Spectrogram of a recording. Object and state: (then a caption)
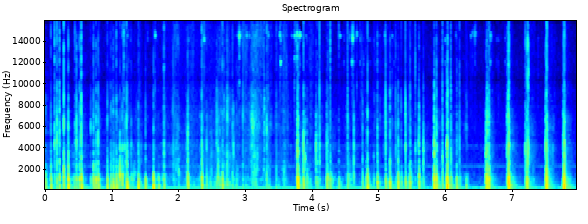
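Plastic binder cover. Long acrylic nails tap and scratch on the clear plastic cover sleeve of a white ring binder held upright. A busy run of light, crinkly clicks and scratches comes first, then gives way to sparser, sharper taps with a bright plastic click and almost no ring.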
